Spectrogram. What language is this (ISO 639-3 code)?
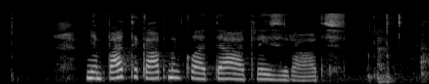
lav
